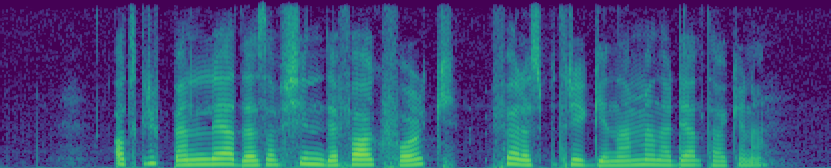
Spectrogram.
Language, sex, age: Norwegian, female, 18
